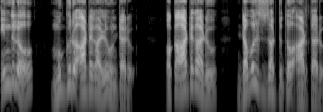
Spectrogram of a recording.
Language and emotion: Telugu, neutral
